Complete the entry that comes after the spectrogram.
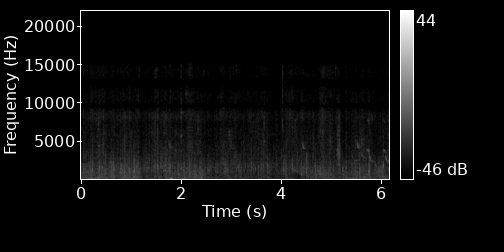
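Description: Light rain falling, heard as a steady hiss, with soft irregular footsteps on a wet path. A few short high chirps start about two-thirds of the way through.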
